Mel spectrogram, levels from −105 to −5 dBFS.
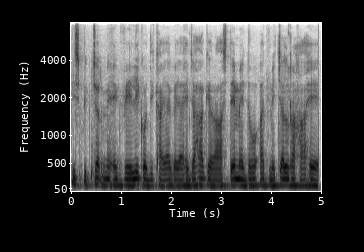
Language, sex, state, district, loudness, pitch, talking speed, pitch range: Hindi, male, Arunachal Pradesh, Papum Pare, -16 LUFS, 110 Hz, 215 wpm, 105-110 Hz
